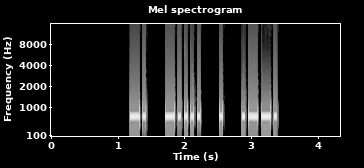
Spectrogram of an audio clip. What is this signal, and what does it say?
Morse code, heard as a keyed tone, about 25 wpm, spaced as for 18 wpm, 700 Hz. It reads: N6EP
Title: USA Call Signs - 2x Character Spacing - 25wpm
